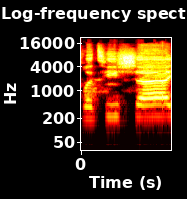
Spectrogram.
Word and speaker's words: Laticia: Hey y'all, it is the Pull Up Experience Hey everybody, my name is Letitia. You guys can follow me on Instagram at. Letitia is spelled LATICIA_Pittman.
